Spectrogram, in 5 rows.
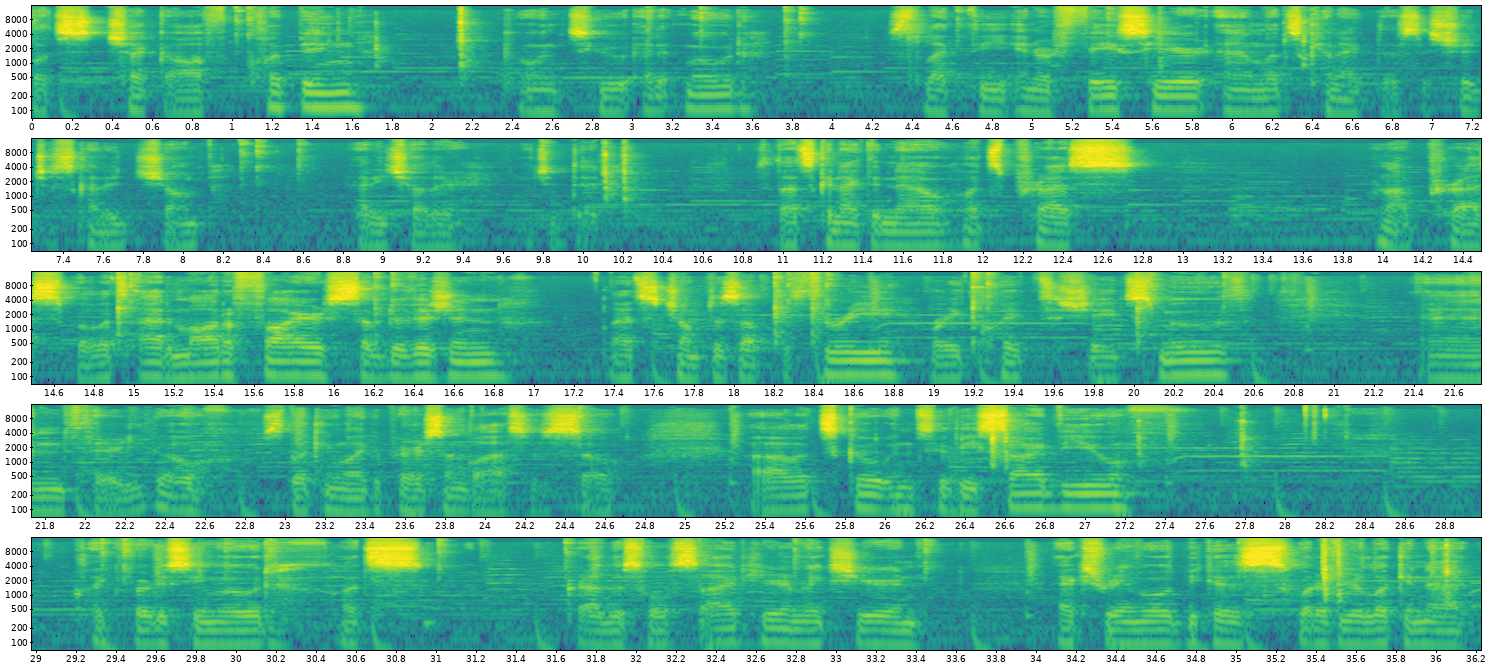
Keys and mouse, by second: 0.7-1.8 drag, 1.9 click, 2.6 Tab, 4.0 click, 4.7 click, 5.5 click, 6.4 KP_1, 7.2 e, 9.5-10.7 drag, 11.0 Tab, 15.9-17.2 drag, 19.1 click, 19.3 click, 20.1-21.0 drag, 21.4-25.4 middle drag, 27.4 KP_3, 28.2 Tab, 30.2 click, 30.9 shift+middle click, 31.6 click, 32.6 click, 33.7 middle click, 35.9 click.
